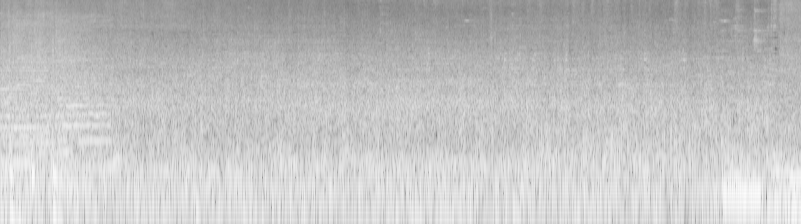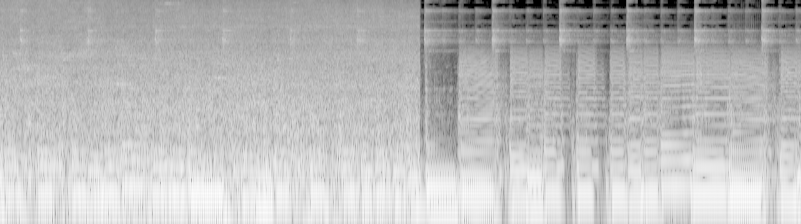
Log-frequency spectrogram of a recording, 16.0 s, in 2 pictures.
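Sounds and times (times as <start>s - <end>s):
train rushing noise: 0.0s - 12.2s.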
